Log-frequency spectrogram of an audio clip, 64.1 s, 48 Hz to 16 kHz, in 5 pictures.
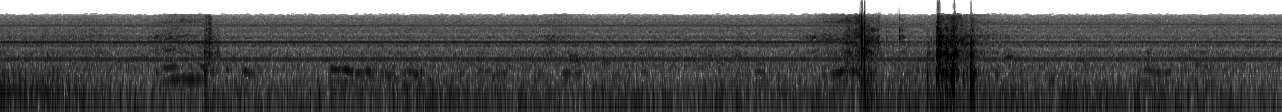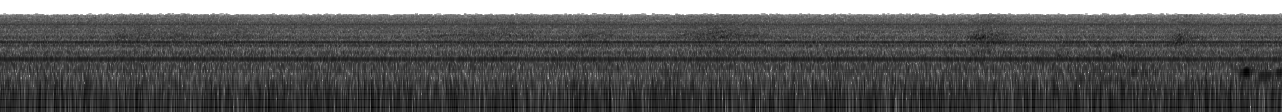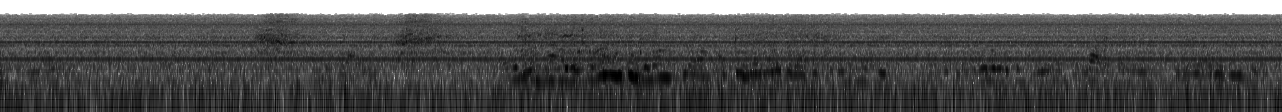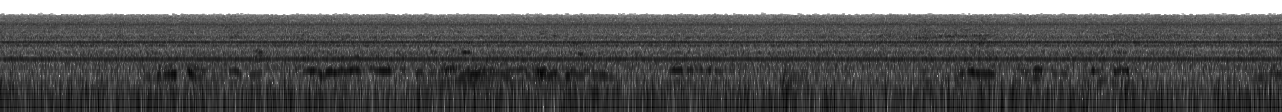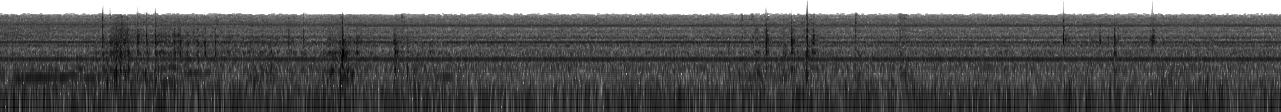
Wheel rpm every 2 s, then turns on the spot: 0, 0, 0, 0, 0, 0, 0, 0, 0, 0, 0, 0, 0, 0, 0, 0, 0, 0, 0, 0, 0, 0, 0, 0, 0, 0, 0, 0, 0, 0, 0, 0.
none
